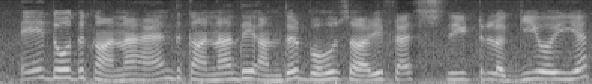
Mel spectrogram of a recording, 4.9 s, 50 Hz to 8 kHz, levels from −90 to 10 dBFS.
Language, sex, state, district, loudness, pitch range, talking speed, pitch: Punjabi, female, Punjab, Pathankot, -14 LUFS, 205-260 Hz, 170 wpm, 235 Hz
